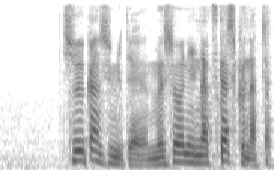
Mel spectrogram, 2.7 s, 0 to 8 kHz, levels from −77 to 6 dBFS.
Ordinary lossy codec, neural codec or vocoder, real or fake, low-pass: none; codec, 16 kHz in and 24 kHz out, 1.1 kbps, FireRedTTS-2 codec; fake; 7.2 kHz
